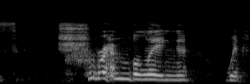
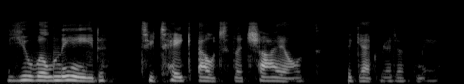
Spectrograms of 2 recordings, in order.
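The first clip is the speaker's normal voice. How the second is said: hissing voice that sounds made of slime; 4 semitones lower than usual. In a game, a slime-like entity speaks to the players; hissing slime voice. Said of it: "And it hisses".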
